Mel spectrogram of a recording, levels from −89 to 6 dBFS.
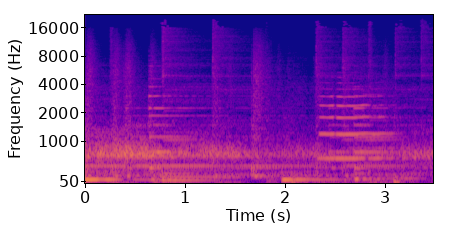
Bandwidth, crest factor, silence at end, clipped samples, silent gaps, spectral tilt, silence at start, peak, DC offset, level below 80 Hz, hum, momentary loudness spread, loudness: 19.5 kHz; 16 dB; 0 s; under 0.1%; none; -6 dB/octave; 0 s; -18 dBFS; under 0.1%; -46 dBFS; none; 7 LU; -34 LUFS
